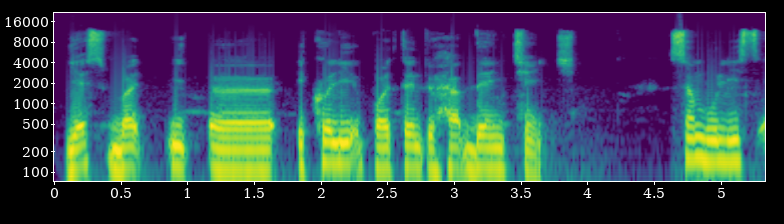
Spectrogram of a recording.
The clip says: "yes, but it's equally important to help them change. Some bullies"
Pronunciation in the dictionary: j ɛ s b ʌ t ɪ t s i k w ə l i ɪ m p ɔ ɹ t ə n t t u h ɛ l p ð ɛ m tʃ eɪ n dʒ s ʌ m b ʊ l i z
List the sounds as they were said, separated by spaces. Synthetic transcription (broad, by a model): j ɛ s b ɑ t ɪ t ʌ i k w ə l i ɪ m p ɔ t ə n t t u h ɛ p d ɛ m tʃ eɪ n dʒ s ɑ m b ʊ l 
